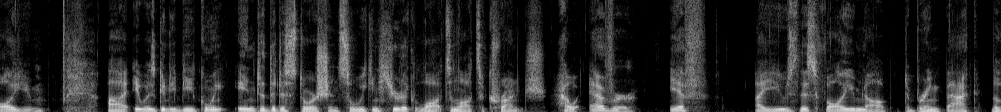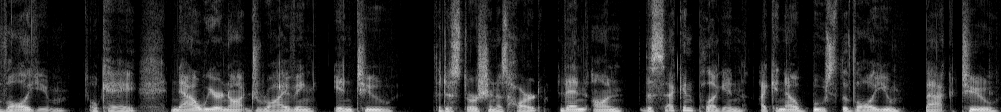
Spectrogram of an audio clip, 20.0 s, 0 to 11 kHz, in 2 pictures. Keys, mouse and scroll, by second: 0.5 F6, 7.5 click, 7.6 F6, 9.9 F6, 10.0 F6, 19.8 F6.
